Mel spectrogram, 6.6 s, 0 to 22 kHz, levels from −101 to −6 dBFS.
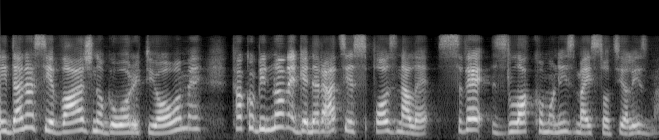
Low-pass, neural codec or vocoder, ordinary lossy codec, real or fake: none; codec, 16 kHz, about 1 kbps, DyCAST, with the encoder's durations; none; fake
